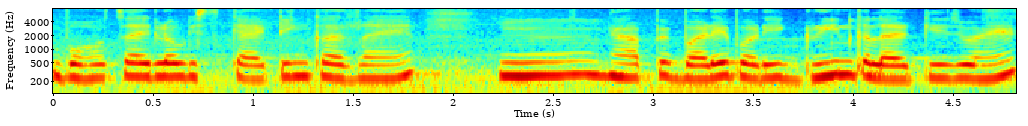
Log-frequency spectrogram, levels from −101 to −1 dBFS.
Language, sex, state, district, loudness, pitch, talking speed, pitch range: Hindi, female, Uttar Pradesh, Gorakhpur, -17 LUFS, 245 Hz, 225 wpm, 230-260 Hz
